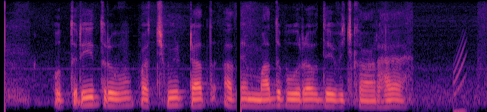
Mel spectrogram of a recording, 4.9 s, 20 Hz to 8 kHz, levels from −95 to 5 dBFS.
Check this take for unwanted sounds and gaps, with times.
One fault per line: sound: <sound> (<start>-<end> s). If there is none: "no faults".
sound: dropout (2.4-2.4 s)
sound: chirp (4.5-4.7 s)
